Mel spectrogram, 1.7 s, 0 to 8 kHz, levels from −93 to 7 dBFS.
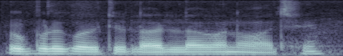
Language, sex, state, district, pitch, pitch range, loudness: Bengali, male, West Bengal, Cooch Behar, 120 Hz, 115-130 Hz, -15 LUFS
